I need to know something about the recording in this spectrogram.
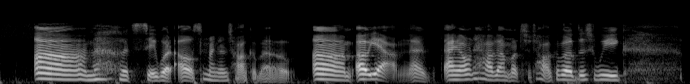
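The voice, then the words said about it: Out of breath, sickly voice. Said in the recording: “I'm literally out of breath. I genuinely think I'm just getting sick”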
